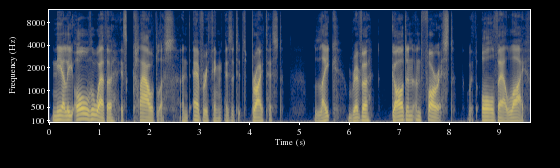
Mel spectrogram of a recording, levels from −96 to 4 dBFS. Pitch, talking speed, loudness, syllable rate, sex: 110 Hz, 125 wpm, -20 LUFS, 4.0 syllables/s, male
